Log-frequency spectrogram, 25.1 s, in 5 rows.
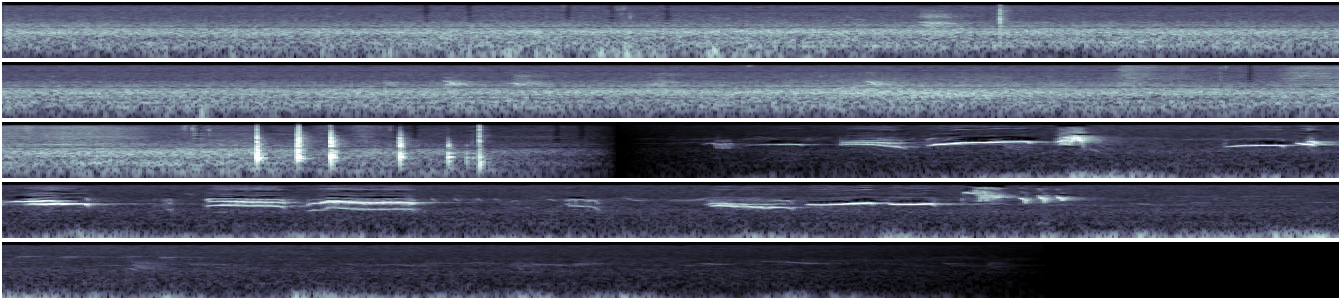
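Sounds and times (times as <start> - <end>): steady outdoor rush: 0.0 - 12.3
songbird singing whistled phrases: 12.6 - 20.9.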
